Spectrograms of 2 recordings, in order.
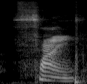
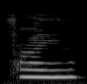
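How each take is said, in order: First: Low, falling "Fine"; curt fine. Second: High, sustained "Fine"; drawn-out fine. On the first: Woman answering without looking at him, curt low "Fine". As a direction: say "Fine" lower, dropping at the end. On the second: Reply before he grabs his coat, high drawn-out "Fine". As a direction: stretch "Fine" out on a high, level note. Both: Acted. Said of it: "it depends on how you say it".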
